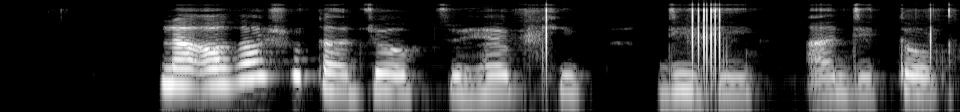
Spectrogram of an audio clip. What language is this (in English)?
Nigerian Pidgin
